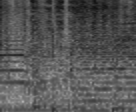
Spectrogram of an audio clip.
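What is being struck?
Nothing is struck.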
